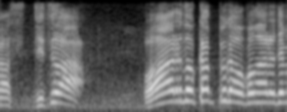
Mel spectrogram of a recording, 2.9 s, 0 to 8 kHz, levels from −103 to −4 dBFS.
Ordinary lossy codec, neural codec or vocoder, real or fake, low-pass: Opus, 32 kbps; none; real; 7.2 kHz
